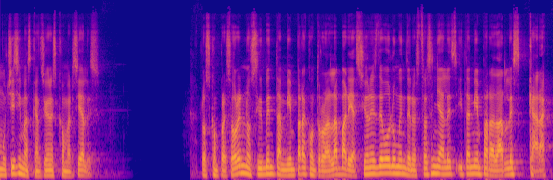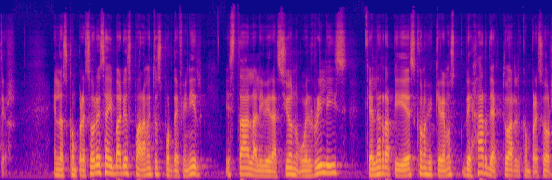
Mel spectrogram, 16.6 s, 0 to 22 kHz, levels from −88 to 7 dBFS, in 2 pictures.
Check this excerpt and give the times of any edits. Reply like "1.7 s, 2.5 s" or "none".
2.9 s, 11.6 s

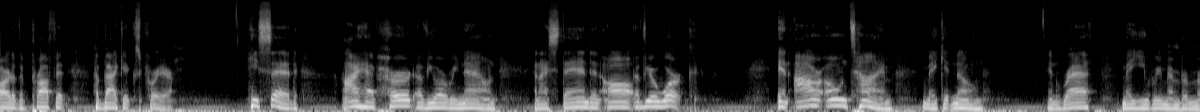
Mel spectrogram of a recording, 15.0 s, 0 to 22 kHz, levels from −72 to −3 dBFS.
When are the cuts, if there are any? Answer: 4.2 s, 7.9 s, 9.7 s

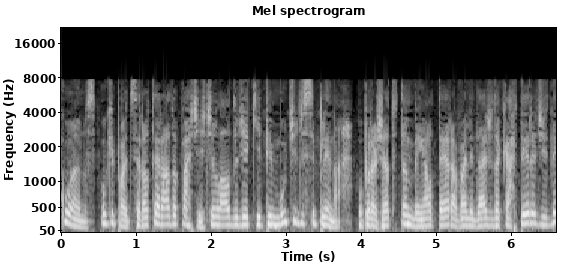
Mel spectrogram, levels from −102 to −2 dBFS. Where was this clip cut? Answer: 3.9 s

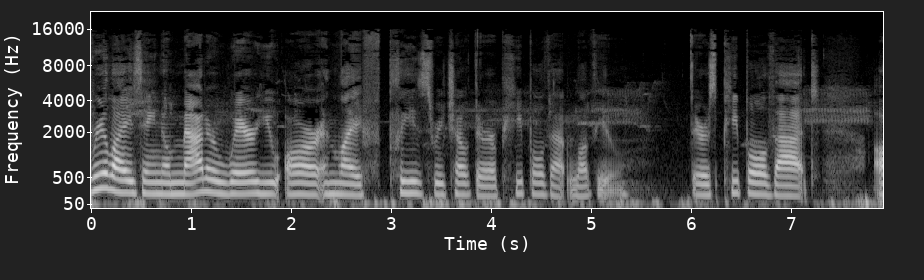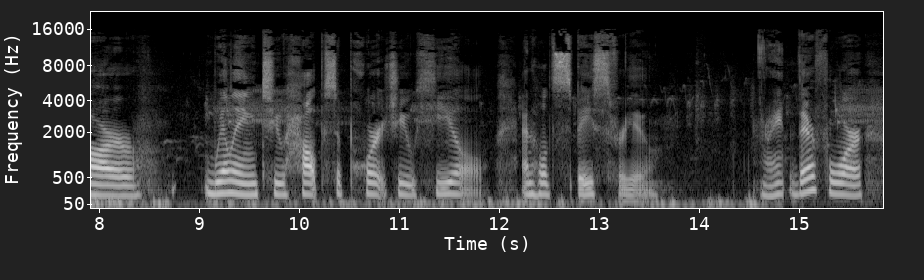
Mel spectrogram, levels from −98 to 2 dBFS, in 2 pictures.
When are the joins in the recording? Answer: 14.8 s

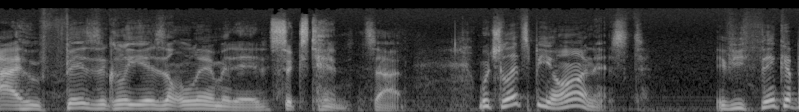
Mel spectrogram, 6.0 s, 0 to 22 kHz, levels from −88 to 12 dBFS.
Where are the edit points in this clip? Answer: 2.7 s

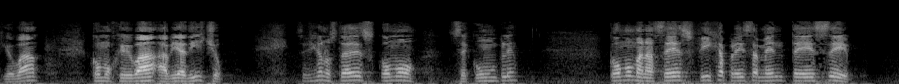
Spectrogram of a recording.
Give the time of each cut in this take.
2.9 s

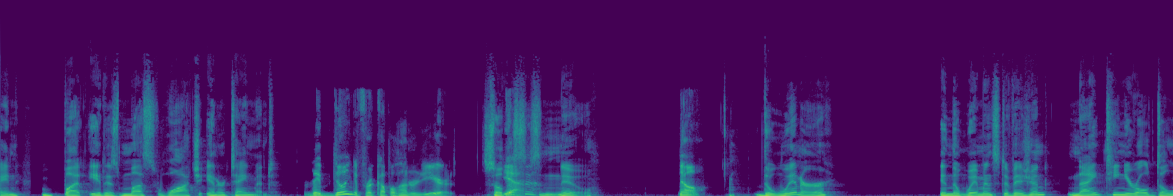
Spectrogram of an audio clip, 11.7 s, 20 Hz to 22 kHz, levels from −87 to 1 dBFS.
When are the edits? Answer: none

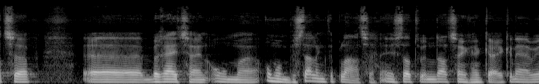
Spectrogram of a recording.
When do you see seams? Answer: 3.8 s

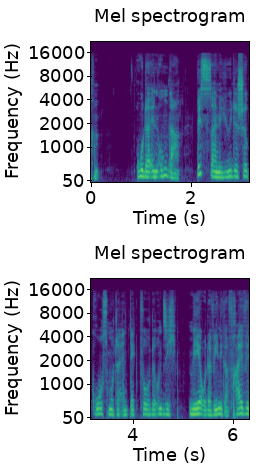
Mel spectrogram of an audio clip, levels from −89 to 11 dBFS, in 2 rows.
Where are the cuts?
2.0 s, 4.6 s

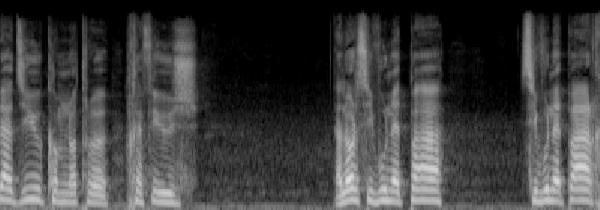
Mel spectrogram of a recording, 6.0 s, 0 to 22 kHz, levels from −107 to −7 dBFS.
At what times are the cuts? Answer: none

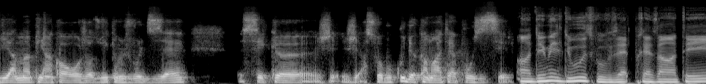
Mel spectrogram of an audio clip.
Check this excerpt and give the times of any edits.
5.1 s

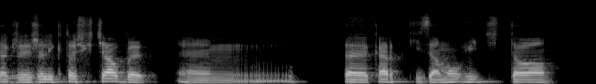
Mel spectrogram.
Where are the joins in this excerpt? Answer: 1.7 s

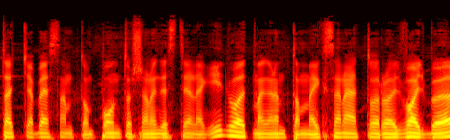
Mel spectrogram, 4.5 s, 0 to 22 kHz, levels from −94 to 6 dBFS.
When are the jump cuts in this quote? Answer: 2.5 s

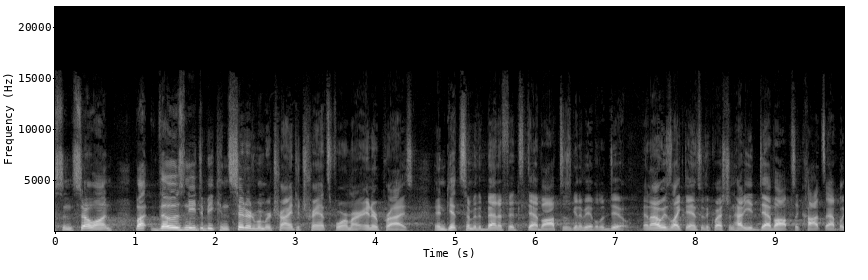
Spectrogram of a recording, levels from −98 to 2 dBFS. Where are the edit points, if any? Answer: 7.2 s

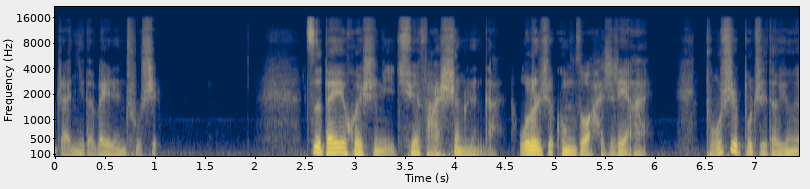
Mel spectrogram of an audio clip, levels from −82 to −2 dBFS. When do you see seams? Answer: 4.6 s, 6.4 s

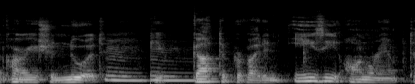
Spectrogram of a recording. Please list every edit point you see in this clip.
1.5 s

